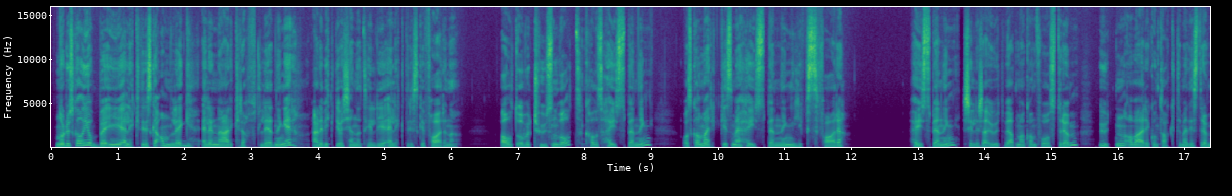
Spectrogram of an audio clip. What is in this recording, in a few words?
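no elearning, Norwegian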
